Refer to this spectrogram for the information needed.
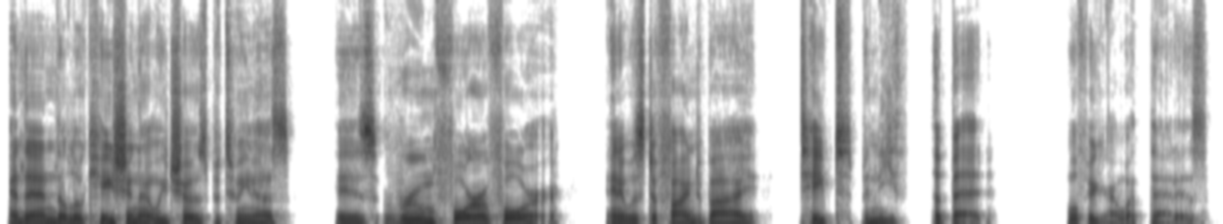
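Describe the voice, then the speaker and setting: A man's voice: low voice, normal speed. A man hosting a tabletop role-play podcast, reading an intro dramatically while sounding sick. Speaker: host and player.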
